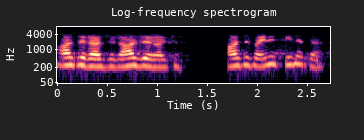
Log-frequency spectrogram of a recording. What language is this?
Nepali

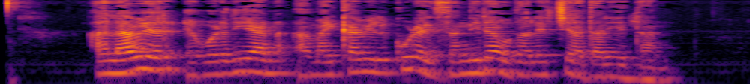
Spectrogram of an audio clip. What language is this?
Basque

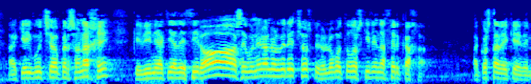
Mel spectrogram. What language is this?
Spanish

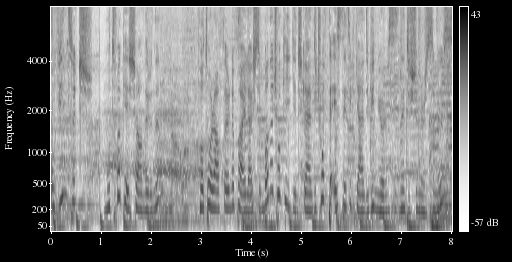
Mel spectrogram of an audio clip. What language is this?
Turkish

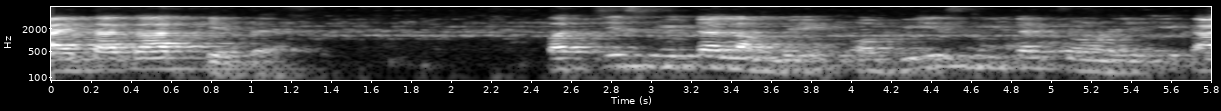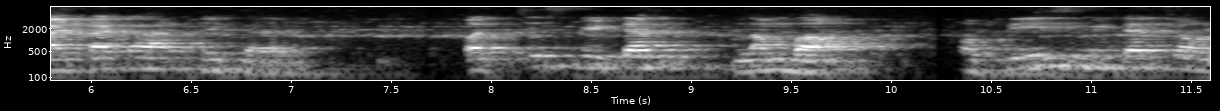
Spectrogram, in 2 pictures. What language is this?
Hindi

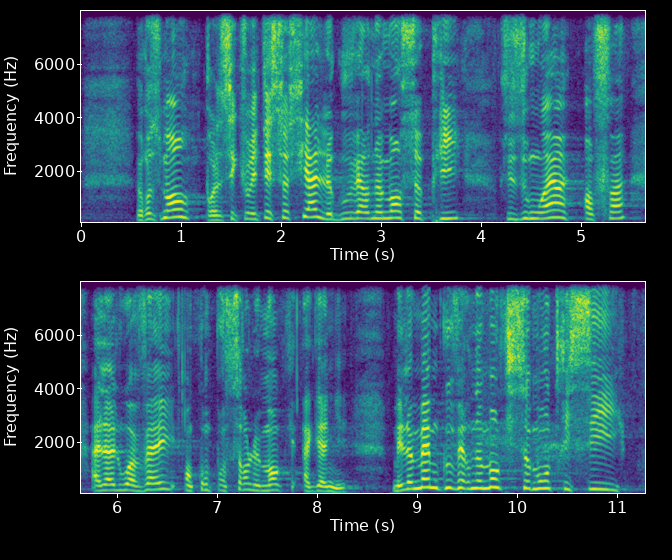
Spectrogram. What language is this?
French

